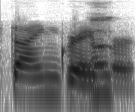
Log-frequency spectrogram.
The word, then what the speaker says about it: Steingraber: Yeah, Steingraber.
